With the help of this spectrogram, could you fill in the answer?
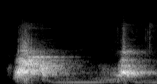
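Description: A dog lets out two sharp barks about a second apart, fairly loud and close, with no voices around them.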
